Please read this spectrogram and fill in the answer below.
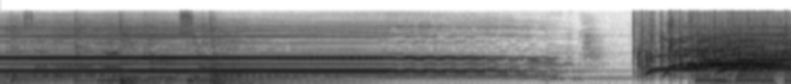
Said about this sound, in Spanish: Aplausos se reproducen detrás del vidrio.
